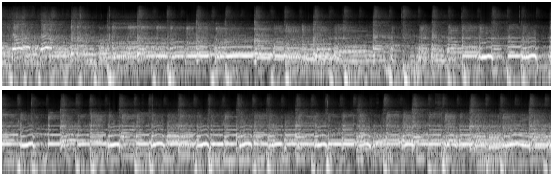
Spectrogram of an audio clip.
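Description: Blues band playing live: guitar lines with bent, wavering notes over a steady beat.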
